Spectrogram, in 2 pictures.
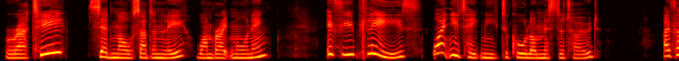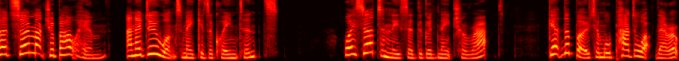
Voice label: Bookread; Wind In The Willows

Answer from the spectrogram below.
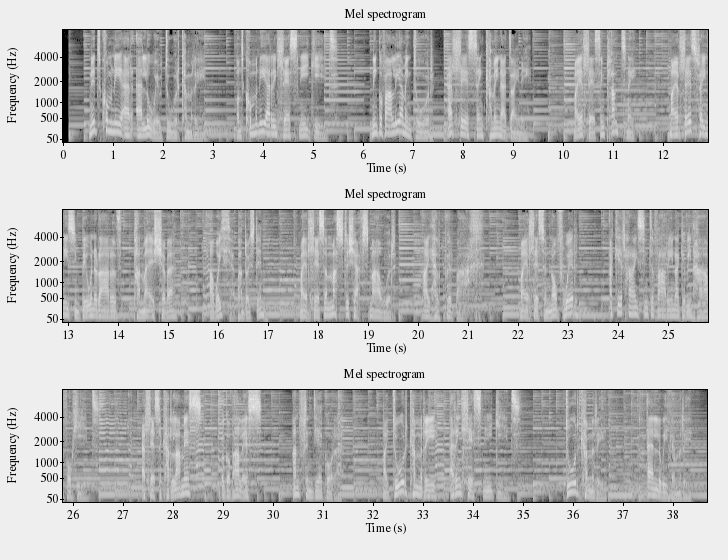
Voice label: Welsh Language

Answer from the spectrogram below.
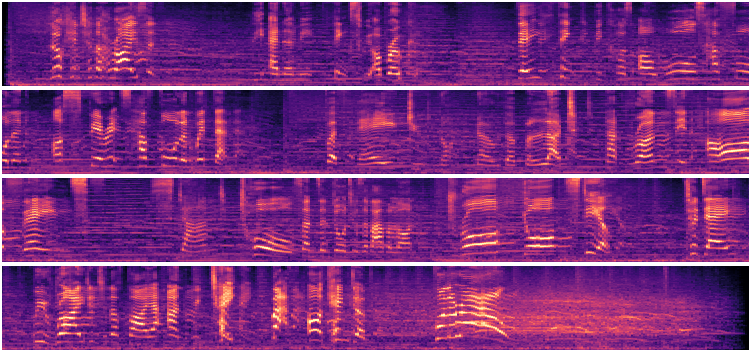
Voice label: Gaming Warrior

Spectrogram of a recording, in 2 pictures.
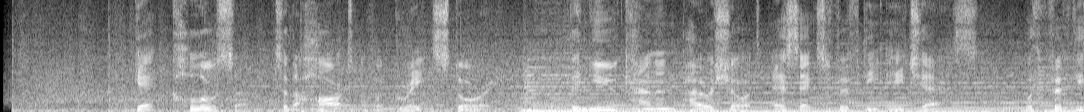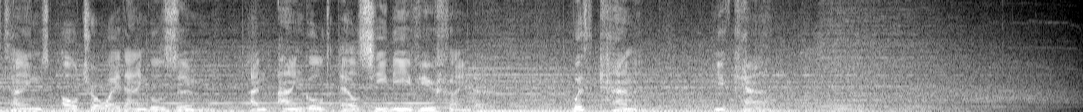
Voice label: Commercial; Canon

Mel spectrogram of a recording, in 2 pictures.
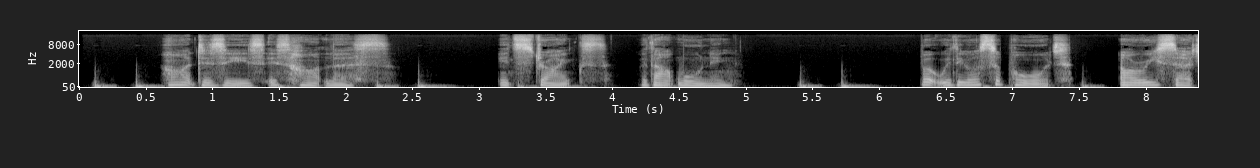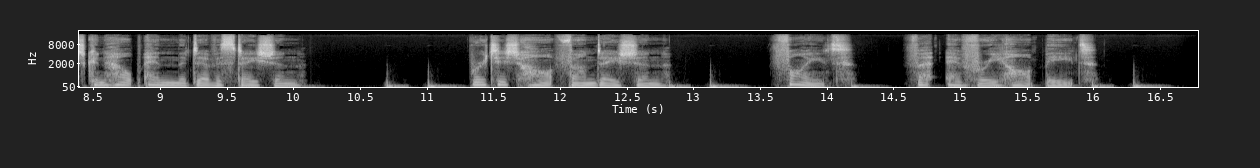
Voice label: Commercial; British Heart Foundation

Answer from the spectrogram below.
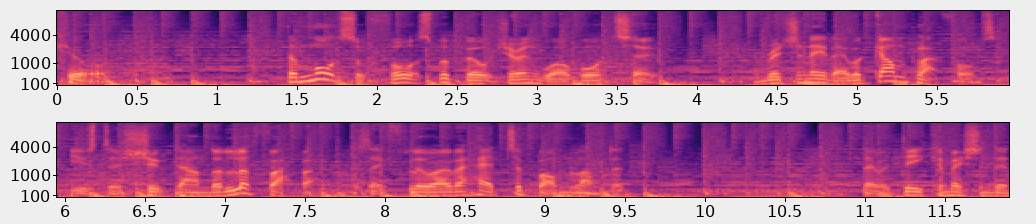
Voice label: Pirate Radio Doc

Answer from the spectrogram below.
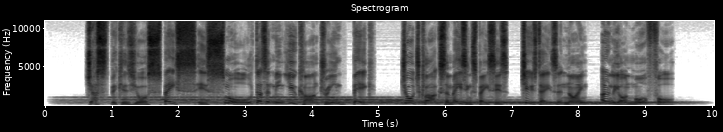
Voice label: Promo

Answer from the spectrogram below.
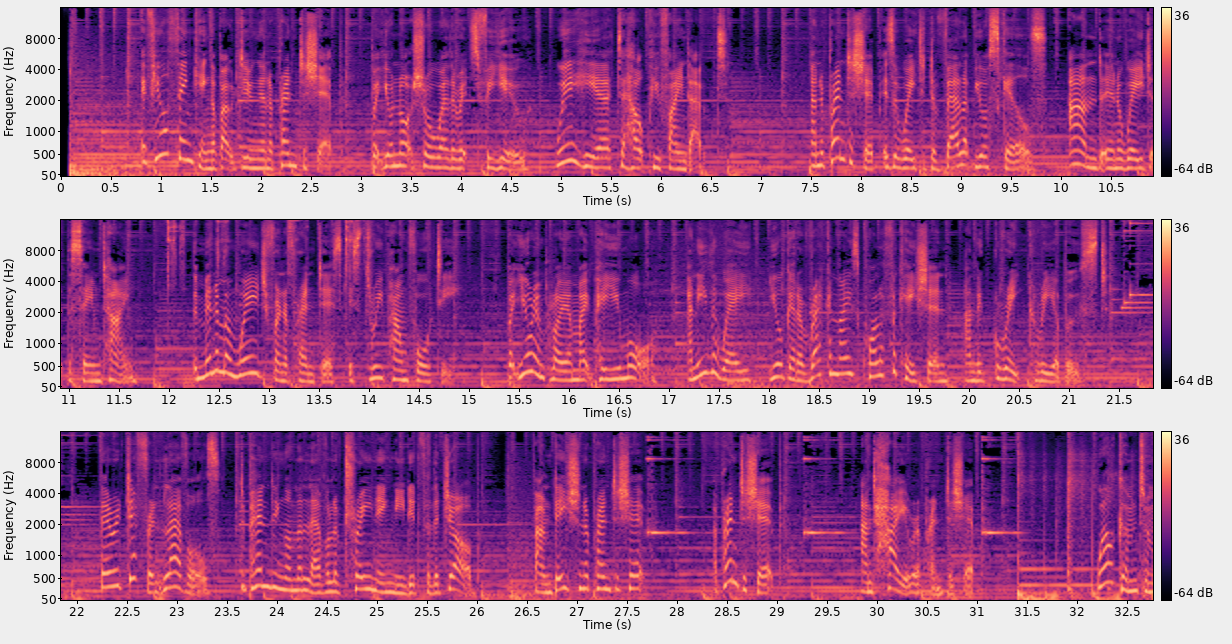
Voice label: Corporate Narration Voicereel

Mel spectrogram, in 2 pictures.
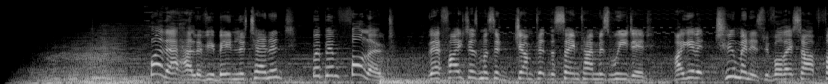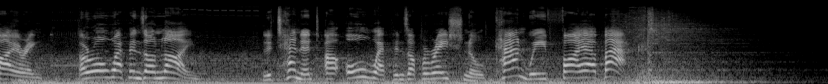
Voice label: Gaming Strong Leader

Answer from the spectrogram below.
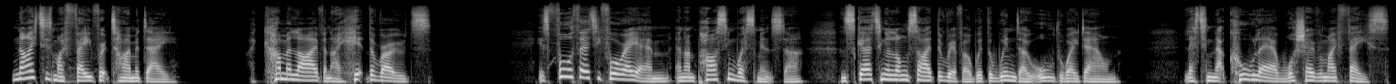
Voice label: Audiobook

